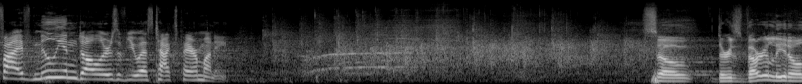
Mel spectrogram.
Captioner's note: applause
